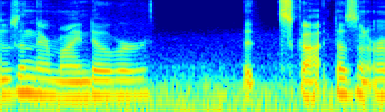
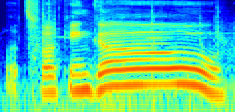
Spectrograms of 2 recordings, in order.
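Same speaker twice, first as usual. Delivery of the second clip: hyped cheer; 3 semitones higher, 5 dB louder, slower than usual. Real, not acted.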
